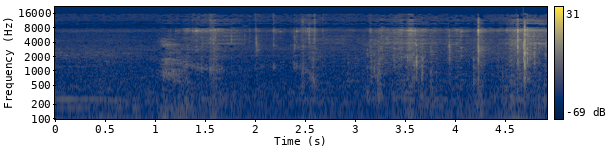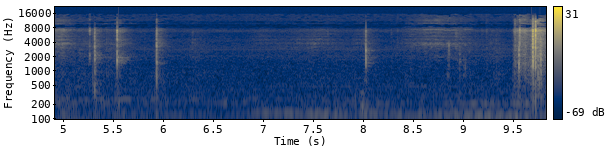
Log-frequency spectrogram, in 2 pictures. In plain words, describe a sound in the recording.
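A young man chews food with his mouth closed.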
